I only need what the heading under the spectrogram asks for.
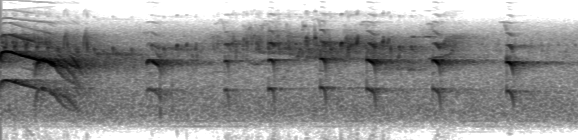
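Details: Common buzzard (Buteo buteo): a loud, sweeping, descending whistle opens, then softer short notes that dip at the end repeat at uneven intervals.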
